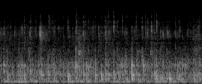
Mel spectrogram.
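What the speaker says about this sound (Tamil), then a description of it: "பொங்கு தண்ணி, கொதி தண்ணி அதை எடுத்து நான் ஒரு கப்பில் ஊற்றுறேன்." Boiling water is poured into a cup during preparation of dough for Aadi kozhukattai, a steady close gush with no talk over it.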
